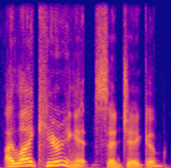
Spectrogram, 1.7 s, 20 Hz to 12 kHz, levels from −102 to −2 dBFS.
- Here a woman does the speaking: Yes, female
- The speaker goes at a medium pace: No, fast, 210 wpm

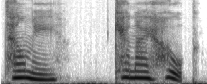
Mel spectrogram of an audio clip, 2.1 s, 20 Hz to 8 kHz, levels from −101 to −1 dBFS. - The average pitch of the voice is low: No, high, 220 Hz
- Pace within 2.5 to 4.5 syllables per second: Yes, 3.5 syllables/s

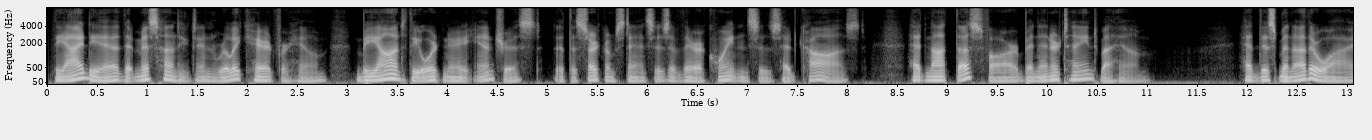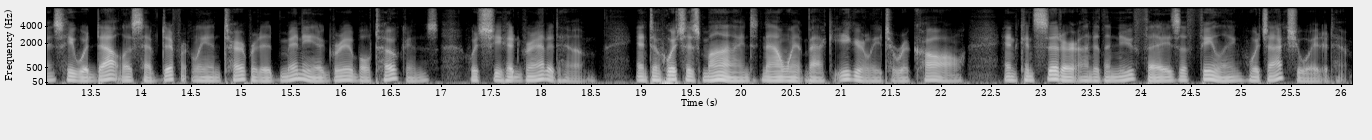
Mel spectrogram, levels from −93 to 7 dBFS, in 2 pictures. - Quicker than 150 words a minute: Yes, average, 160 wpm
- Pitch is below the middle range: Yes, very low, 95 Hz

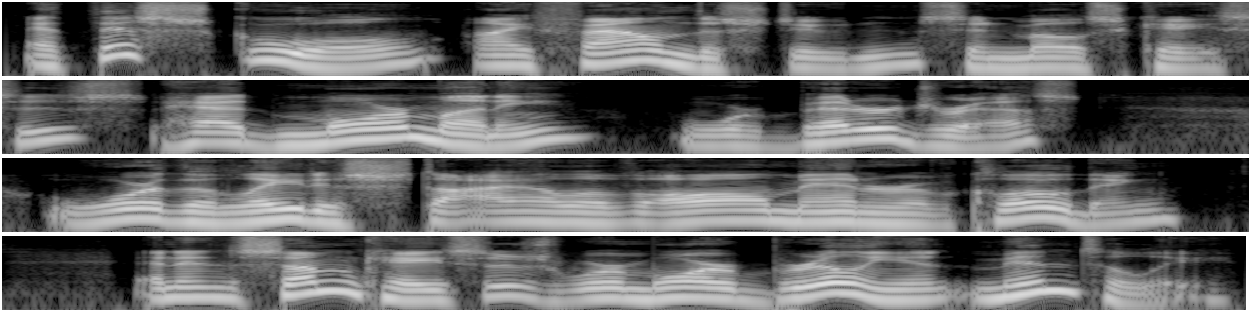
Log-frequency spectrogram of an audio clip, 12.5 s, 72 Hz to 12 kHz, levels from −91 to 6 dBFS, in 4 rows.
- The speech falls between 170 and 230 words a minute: No, average, 160 wpm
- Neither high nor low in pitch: Yes, medium, 160 Hz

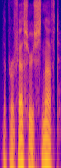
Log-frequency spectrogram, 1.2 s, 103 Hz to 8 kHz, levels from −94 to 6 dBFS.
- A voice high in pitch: No, low, 100 Hz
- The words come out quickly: No, average, 145 wpm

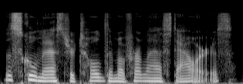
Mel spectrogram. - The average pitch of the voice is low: No, medium, 155 Hz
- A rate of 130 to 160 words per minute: No, average, 200 wpm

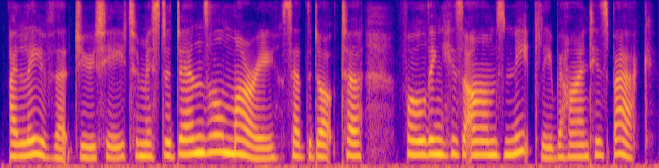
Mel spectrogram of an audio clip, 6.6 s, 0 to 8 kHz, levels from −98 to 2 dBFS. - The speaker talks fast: No, average, 165 wpm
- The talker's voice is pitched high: Yes, high, 230 Hz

